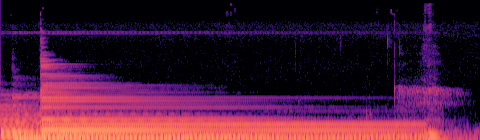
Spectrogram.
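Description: A single sustained guitar chord from a chord progression, struck once and left to ring with a steady, slow decay for about four seconds before a brief fret squeak and mute at the end.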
